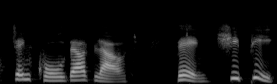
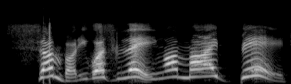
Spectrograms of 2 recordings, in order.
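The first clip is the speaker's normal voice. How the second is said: loud, higher furious bear roar; angrier roar; 11 semitones higher, 10 dB louder than usual. A narrator's reading. Daddy Bear finds his bed used, roaring furiously. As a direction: bellow it, angrier than ever. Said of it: "even more angry and roared".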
